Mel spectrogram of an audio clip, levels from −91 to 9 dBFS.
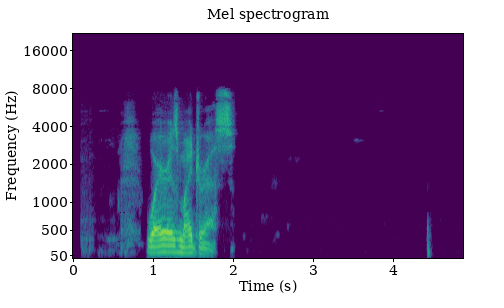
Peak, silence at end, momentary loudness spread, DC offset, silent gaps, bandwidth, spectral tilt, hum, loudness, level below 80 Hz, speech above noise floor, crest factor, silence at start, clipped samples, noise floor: -2 dBFS; 2.9 s; 8 LU; under 0.1%; none; 8.2 kHz; -5 dB/octave; none; -17 LUFS; -60 dBFS; 70 dB; 18 dB; 0.65 s; under 0.1%; -85 dBFS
